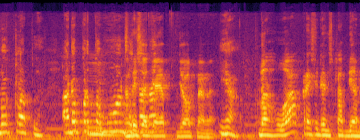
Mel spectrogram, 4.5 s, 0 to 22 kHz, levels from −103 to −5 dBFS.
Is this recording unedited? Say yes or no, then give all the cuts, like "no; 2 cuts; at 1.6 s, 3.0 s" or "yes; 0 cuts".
no; 1 cut; at 3.1 s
